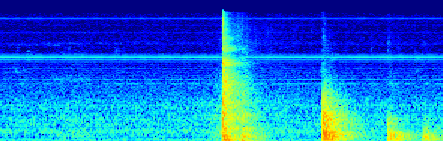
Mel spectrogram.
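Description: A wedge striking a golf ball off a simulator hitting mat, a sharp crack about two seconds in, followed about a second later by a second sharp thud and a softer knock near the end.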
